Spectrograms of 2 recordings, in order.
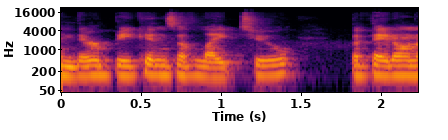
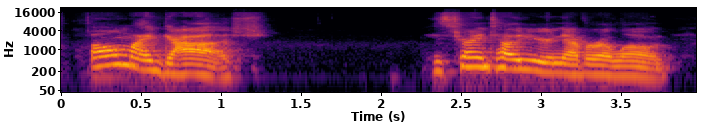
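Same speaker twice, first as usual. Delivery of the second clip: teary, tearful voice, much higher pitched; 3 semitones higher, 4 dB louder than usual. Giving a tarot reading to viewers, teary-eyed. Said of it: "getting all teary-eyed".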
